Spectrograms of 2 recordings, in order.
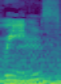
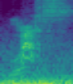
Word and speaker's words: Reims: We're going to go through Reims, or Las, as the French pronounce it, I think.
